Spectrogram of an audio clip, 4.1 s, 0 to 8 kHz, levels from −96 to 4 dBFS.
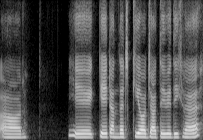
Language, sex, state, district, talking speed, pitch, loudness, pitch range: Hindi, female, Delhi, New Delhi, 160 wpm, 195 Hz, -15 LUFS, 190-205 Hz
